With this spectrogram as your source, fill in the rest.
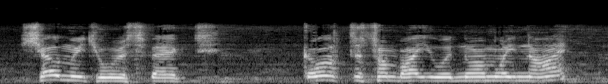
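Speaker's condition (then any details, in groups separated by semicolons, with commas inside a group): Cerebellar ataxia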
